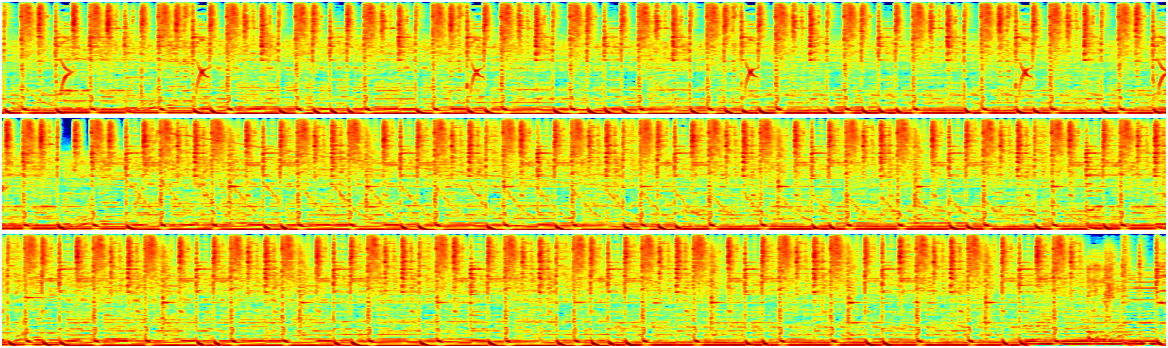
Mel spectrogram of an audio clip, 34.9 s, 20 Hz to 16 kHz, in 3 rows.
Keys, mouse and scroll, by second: 12.0 scroll down 5, 12.3 shift+middle click, 12.5 scroll up 2, 12.6 click, 12.6 scroll down 1, 12.8 scroll up 4, 13.2 shift+middle click, 14.1 e, 16.8 ctrl+z, 16.8 g, 18.0 g, 26.1 click, 27.2 s, 29.0 f, 29.8 g.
